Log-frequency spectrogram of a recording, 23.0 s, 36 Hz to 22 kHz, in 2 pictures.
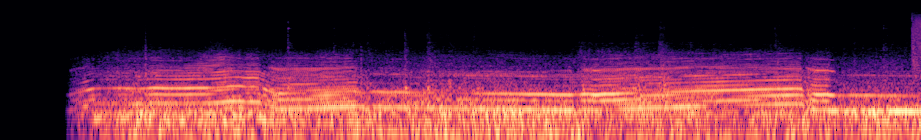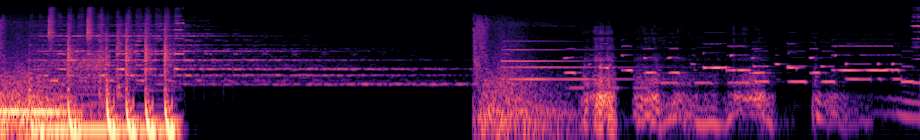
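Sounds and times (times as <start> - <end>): racing car engine at high revs: 0.8 - 11.9, 18.6 - 22.0.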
